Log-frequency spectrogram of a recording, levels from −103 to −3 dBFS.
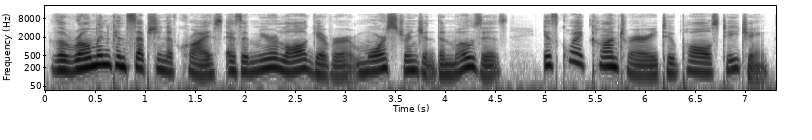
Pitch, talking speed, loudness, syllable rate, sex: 170 Hz, 155 wpm, -18 LUFS, 4.5 syllables/s, female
